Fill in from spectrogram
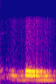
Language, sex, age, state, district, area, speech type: Gujarati, male, 18-30, Gujarat, Anand, rural, conversation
